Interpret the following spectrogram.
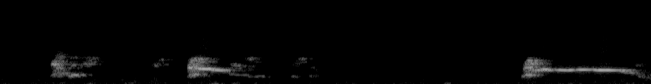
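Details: A neighbor's dog barking indoors: two short, sharp barks, each followed by softer yips, then a long drawn-out bark that trails into a whining, howl-like tone lasting about a second and a half.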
